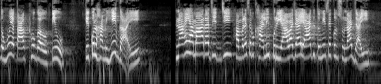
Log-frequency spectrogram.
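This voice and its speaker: At a moderate pace, a woman does a squeaky, cartoonish character voice at an extremely high pitch with very even loudness. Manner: folksy, rustic.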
